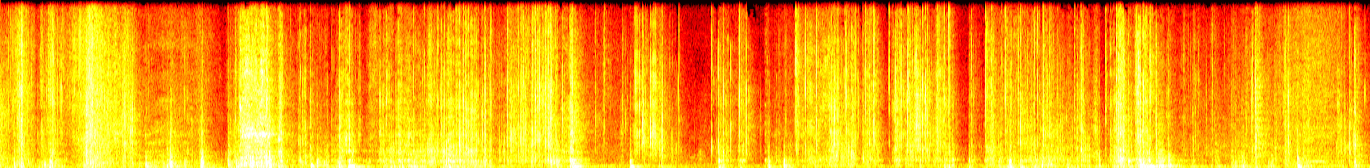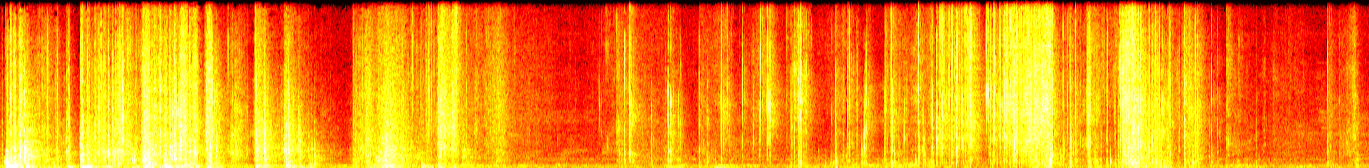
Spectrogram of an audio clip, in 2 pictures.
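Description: Cellophane shrink-wrap crinkling and tearing as it is stripped off a box of trading cards, then foil card packs rustling as they are handled and opened. Softer, scattered rustles of cards for the last several seconds.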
